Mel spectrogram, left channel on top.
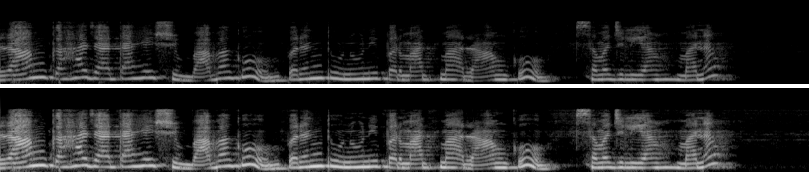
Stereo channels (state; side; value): quieter; left; 12.1 dB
